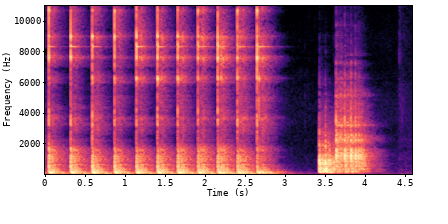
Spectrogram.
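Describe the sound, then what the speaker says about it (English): Hammer blows punching a pin out of a chain link held in a vise, about eleven sharp, evenly spaced metallic strikes in fast rhythm, a short pause, then one last ringing hit that fades out. "punch out the pin the"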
